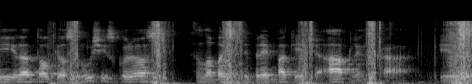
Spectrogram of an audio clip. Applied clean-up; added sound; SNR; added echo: none; Domestic sounds, home sounds; 1 dB; none.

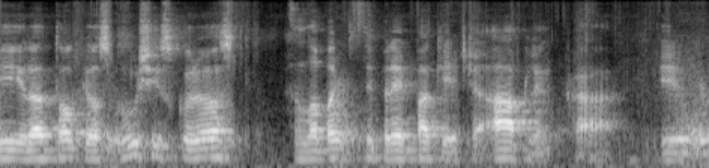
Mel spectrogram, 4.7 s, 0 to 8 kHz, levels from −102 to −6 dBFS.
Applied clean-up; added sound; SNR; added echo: neural separator model SepFormer DNS4.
